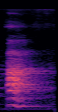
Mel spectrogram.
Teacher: Ketika kita membacakan ataupun membunyikan huruf A, hamzah, ada getaran di dada.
